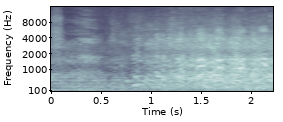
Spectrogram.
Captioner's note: laughter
